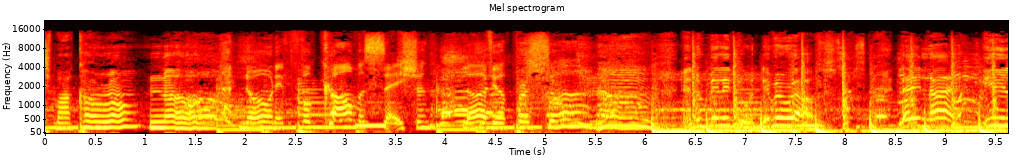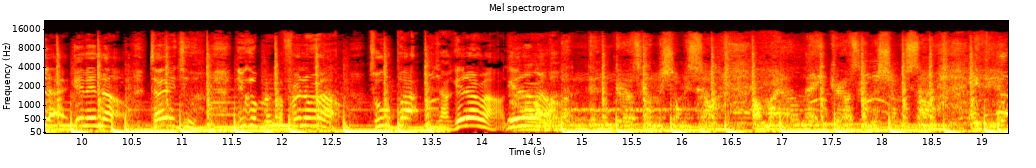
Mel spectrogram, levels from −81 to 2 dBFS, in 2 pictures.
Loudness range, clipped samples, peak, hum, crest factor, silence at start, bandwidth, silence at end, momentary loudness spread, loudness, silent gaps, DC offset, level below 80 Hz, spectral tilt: 3 LU; under 0.1%; 0 dBFS; none; 10 dB; 0 s; 15.5 kHz; 0 s; 4 LU; -11 LUFS; none; under 0.1%; -14 dBFS; -5 dB/octave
